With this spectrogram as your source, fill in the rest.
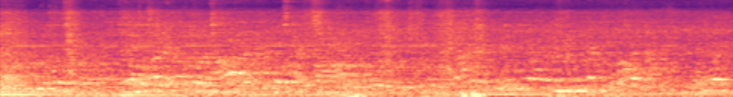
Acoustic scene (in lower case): cafe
